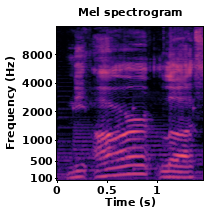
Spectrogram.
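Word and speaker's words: Nyarlathotep: There's no official way to pronounce that name since it is a madeup nonsense word, but I prefer narap, which is not what I said.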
